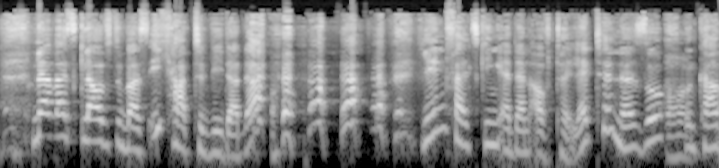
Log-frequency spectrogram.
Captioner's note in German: gelächter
